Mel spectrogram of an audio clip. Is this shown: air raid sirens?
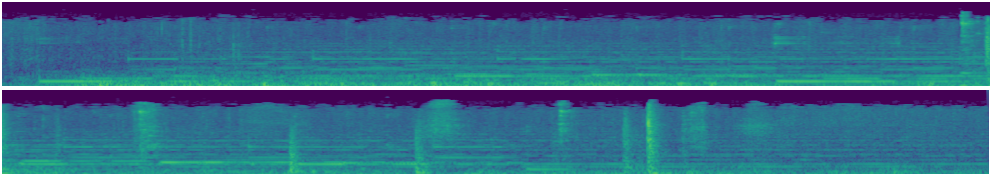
no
